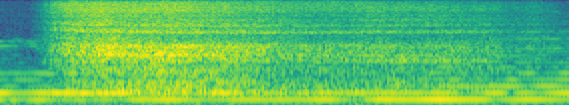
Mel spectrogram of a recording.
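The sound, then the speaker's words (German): Slow, steady exhale through the mouth on a hissing consonant, done as a breathing exercise while lying with the hands under the lower back. A faint, even breathy hiss holds for about two seconds. “Nun atmen wir durch den Mund langsam auf dem Konsonanten”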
